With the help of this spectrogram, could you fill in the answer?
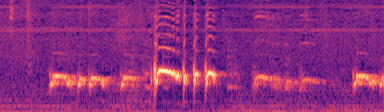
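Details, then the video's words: Local zebra dove singing to lure and challenge rivals: gentle purring rolled notes lead into one loud phrase of a long coo and three short clipped notes, then the soft rolling trill resumes twice. "Perkutut lokal gacor mengundang lawan bunyi"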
